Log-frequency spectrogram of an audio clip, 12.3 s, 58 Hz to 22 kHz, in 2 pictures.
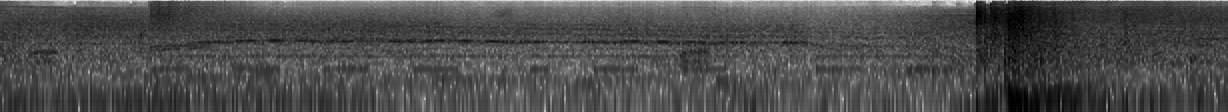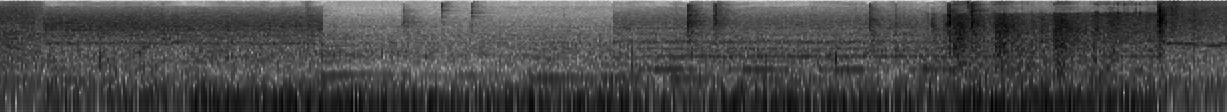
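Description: A glide bomb explodes in the War Thunder air battle game, dropped from an F-15E: one loud booming blast near the middle, set against a steady engine drone and game tones that continue afterward.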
